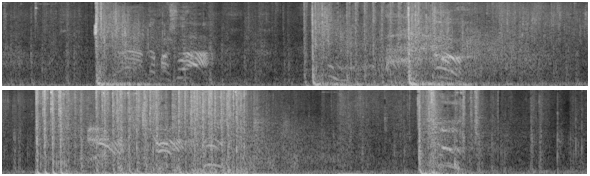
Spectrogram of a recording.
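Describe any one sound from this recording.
Automatic gunfire rattles in short, loud bursts.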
